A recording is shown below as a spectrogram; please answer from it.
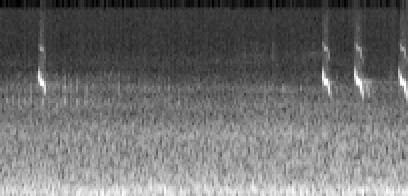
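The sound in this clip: A bird calls during a recording session with a few short, high, faint chirps, one early and a quick run of three near the end, over a steady low background hiss.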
